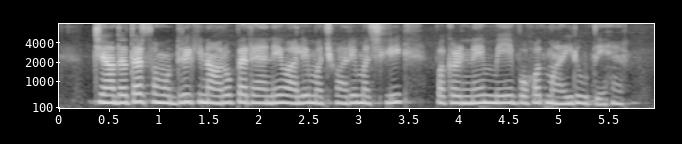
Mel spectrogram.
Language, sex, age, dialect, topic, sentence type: Hindi, female, 18-24, Garhwali, agriculture, statement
